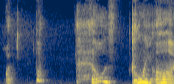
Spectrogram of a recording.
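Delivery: breathy start swelling into high, loud bafflement; baffled disbelief. Acted. Acting out a viewer's reaction, baffled disbelief. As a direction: stretch it out slowly in mock bewilderment.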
